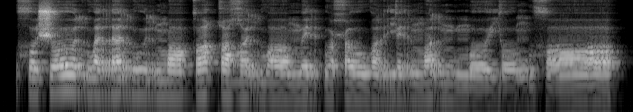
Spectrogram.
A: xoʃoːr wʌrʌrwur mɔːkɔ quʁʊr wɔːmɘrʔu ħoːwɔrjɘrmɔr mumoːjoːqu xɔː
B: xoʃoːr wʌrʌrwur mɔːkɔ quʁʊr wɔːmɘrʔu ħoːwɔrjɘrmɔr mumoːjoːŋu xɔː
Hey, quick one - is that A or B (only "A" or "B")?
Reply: B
